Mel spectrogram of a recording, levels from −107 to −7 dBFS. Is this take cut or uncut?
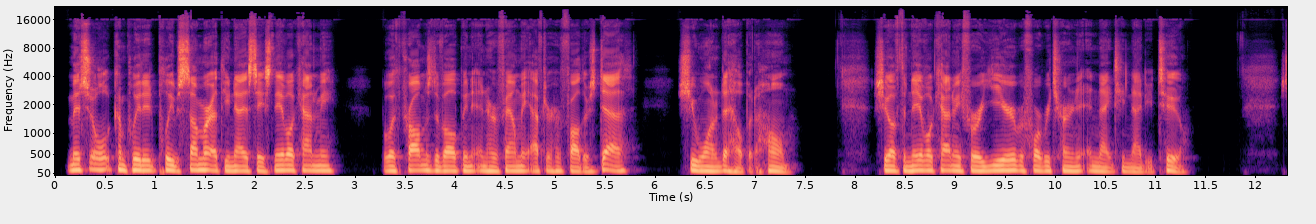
uncut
